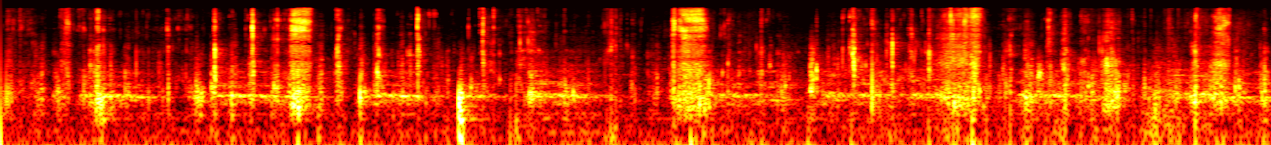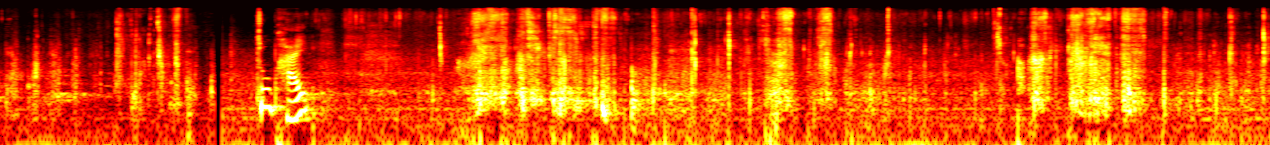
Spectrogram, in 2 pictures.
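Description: A young woman slurps and sucks sauce from meat up close.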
